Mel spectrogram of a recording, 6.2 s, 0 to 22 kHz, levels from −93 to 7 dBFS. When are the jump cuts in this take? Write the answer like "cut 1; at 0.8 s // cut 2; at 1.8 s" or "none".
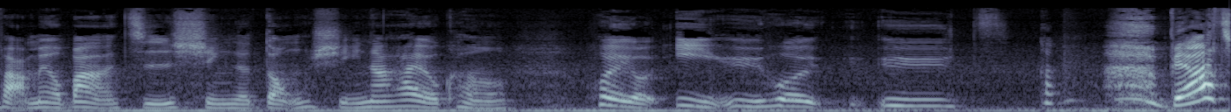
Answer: cut 1; at 5.2 s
